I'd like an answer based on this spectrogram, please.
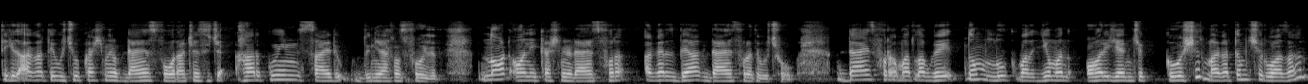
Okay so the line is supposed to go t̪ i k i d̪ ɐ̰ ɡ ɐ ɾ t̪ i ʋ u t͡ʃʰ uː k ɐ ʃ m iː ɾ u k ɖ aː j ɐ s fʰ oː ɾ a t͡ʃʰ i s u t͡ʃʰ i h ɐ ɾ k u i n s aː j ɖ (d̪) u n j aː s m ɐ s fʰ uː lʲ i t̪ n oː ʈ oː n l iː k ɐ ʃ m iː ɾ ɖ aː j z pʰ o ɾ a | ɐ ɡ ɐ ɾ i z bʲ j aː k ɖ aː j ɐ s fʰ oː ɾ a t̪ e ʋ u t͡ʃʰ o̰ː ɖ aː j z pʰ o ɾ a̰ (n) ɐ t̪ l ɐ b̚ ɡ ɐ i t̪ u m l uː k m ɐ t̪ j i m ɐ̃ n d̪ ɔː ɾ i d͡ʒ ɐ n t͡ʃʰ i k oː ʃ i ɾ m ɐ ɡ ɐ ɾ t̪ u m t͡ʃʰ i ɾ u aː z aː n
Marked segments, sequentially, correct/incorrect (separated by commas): correct, incorrect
